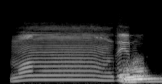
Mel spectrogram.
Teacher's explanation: নুন সাকিনের পরে হরফে ইকফার 15টি অক্ষরের মধ্যে জাল এসছে। তাই নুন সাকিনকে, নুন সাকিনের আওয়াজকে নাকে তুলে একালি পরিমাণ গণনা করে পড়তে হবে। একে ইকফা হাকিকি বলে।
